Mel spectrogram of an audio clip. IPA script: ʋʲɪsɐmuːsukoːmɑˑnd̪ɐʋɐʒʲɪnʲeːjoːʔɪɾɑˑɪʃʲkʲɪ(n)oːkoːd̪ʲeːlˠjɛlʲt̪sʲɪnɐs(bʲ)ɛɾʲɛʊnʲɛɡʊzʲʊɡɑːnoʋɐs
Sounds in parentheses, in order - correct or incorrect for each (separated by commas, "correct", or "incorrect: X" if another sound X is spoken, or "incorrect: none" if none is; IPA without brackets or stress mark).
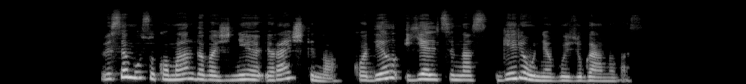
correct, incorrect: ɡʲ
